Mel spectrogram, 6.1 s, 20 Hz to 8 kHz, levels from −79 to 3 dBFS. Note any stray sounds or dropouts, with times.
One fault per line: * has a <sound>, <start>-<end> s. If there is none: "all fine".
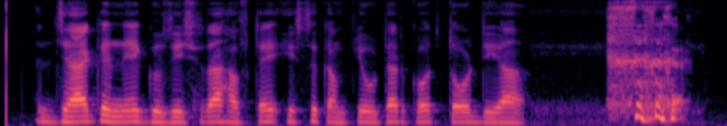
* has a laugh, 5.0-5.8 s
